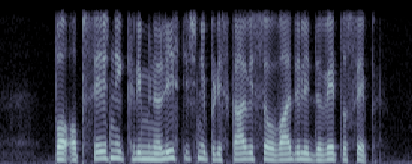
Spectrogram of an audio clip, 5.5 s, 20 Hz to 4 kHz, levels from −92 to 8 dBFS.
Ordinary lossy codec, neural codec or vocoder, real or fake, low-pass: none; none; real; 3.6 kHz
